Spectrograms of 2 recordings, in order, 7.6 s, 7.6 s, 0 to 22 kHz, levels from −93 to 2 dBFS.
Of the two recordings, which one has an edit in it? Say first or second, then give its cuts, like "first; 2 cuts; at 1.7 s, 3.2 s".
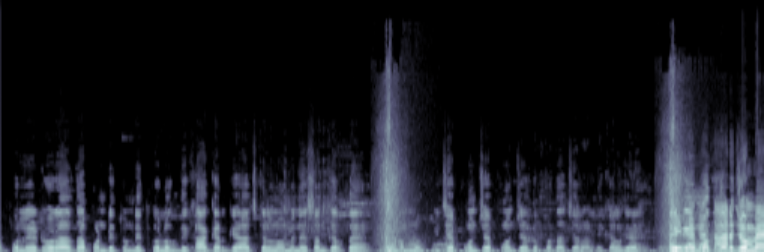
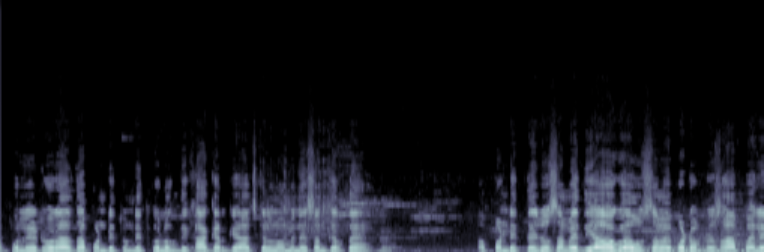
first; 2 cuts; at 3.8 s, 6.7 s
